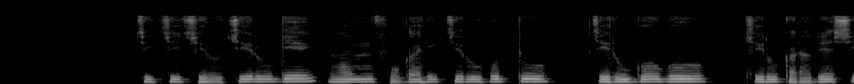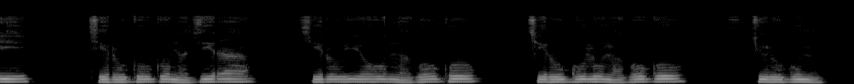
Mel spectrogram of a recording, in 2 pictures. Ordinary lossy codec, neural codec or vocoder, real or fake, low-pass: none; codec, 44.1 kHz, 3.4 kbps, Pupu-Codec; fake; 9.9 kHz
